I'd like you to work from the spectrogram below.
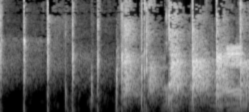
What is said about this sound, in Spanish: Correcto. un aplauso.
